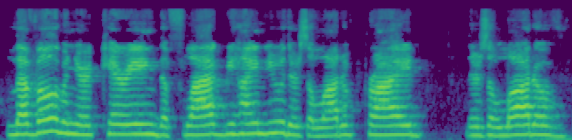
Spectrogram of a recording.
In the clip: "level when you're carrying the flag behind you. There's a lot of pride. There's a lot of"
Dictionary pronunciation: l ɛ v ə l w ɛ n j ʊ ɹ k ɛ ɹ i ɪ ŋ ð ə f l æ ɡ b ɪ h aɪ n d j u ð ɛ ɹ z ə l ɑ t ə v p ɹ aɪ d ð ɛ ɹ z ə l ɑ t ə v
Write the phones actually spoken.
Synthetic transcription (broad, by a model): l ɛ v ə l w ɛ n j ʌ ɹ k ɛ ɹ i ɪ ŋ ð ə f l æ ɡ b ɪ h aɪ n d j u ð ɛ ɹ z ə l ɑ t ə v p ɹ aɪ d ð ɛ ɹ z ə l ɑ t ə v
